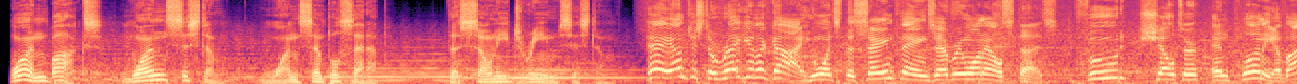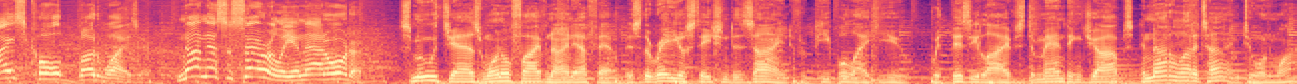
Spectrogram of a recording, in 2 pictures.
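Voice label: commercial voice over; demo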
